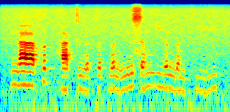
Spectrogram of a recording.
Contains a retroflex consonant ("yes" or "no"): no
